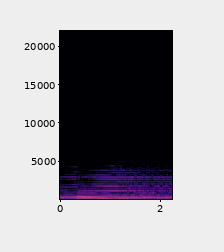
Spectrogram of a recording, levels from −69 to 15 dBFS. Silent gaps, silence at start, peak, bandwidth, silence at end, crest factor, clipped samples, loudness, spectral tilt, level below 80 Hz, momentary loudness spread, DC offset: none; 0 s; -20 dBFS; 7.8 kHz; 0 s; 14 dB; under 0.1%; -33 LUFS; -7.5 dB/octave; -80 dBFS; 6 LU; under 0.1%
